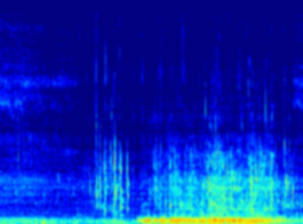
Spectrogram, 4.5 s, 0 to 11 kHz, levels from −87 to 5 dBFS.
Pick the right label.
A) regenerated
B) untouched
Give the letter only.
A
